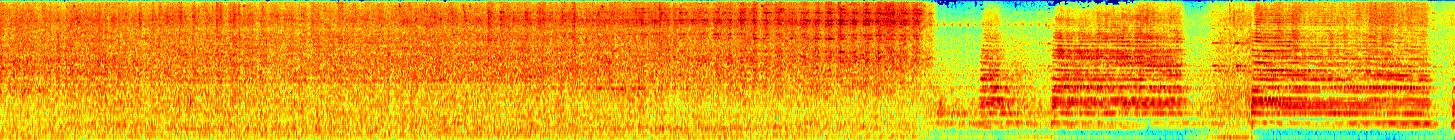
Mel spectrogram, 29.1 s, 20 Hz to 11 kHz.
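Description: Freight train boxcars rolling past close by with a steady rumble and wheel clatter. About 18 seconds in this stops abruptly and an approaching locomotive's multi-tone air horn sounds in several long blasts with short breaks.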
